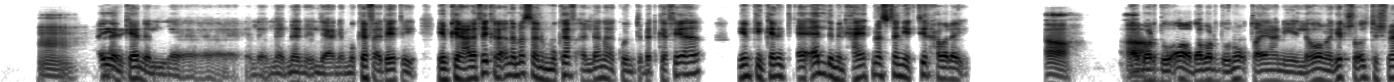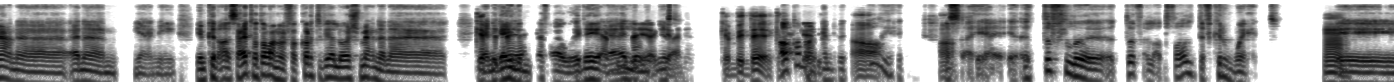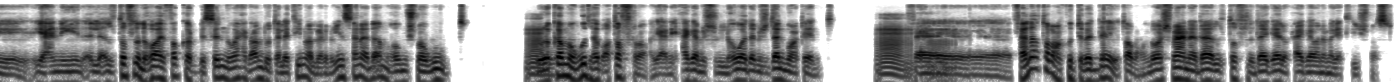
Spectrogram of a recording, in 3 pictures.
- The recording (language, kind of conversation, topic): Arabic, podcast, إيه الدافع اللي خلّاك تحبّ التعلّم؟
- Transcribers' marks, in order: tapping; unintelligible speech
